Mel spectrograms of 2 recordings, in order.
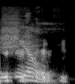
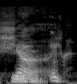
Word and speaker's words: Sean: The W silent, man, is Shawn, right? Shon. I can't stand it, bro. But anyway, I just realized he was pronouncing the W. That was Yeah, bro. The W is silent and Sean is not shown, right?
